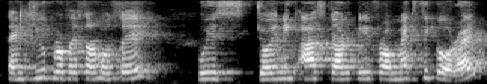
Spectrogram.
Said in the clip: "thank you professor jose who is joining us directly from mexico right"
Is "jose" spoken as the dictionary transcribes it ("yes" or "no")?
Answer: no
